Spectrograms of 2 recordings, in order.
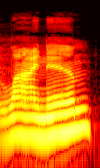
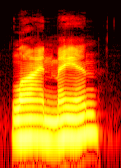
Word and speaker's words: Lynam: It's spelled just like it sounds. – Yeah. – L-Y-N-A-M.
